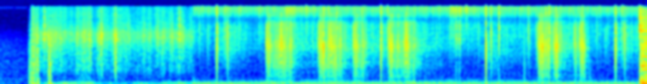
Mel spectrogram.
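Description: Vinyl record surface noise, a stylus running in the groove with a steady hiss full of crackles and small pops. A low hum joins about two seconds in.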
